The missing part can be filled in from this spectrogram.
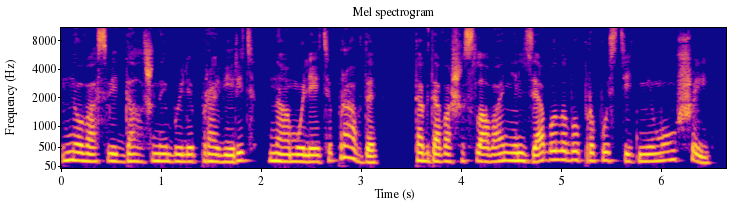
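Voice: medium pitch, fairly even intonation, brisk, darkish tone, no room sound, clean studio sound, natural voice. A reader voicing a young, curious and anxious female apprentice in an audiobook, who asks eager, pressing questions. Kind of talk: audiobook character reading.

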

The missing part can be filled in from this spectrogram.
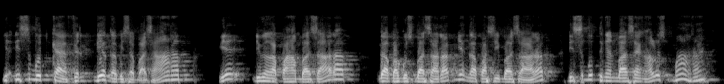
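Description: A male preacher teaches at a quick clip, his voice sitting a little high for a man. He explains things in a lively way, asks the audience questions and acts out little exchanges between people. The sound carries the roomy echo of a large lecture hall. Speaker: Islamic preacher. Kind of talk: religious lecture to a live audience.

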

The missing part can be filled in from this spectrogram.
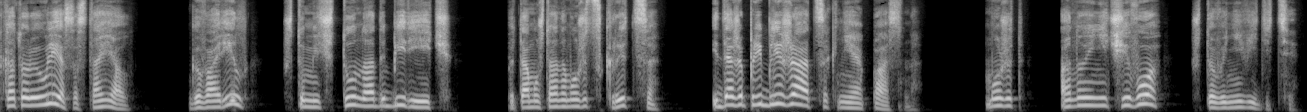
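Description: A reader voicing a timid, kind little boy mouse who talks eagerly and gently in a storybook reading. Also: mid-range voice, lively intonation, unhurried, dry recording, studio quality, pitched above the performer's own voice, natural voice. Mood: earnest.

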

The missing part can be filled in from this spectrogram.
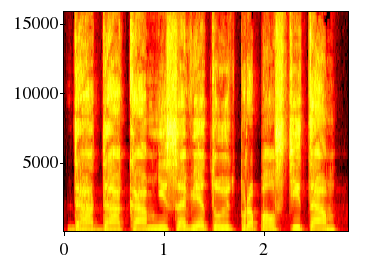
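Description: A man doing a hushed, strange little cave creature. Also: on the high side, unhurried, no echo, studio quality, pitched above the performer's own voice, natural voice. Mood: hushed, mysterious. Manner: soft near-whisper. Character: strange small cave creature, odd, secretive.

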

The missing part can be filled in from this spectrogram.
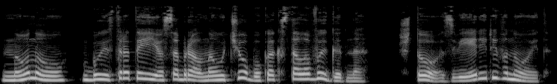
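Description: A cheeky, jovial young man who loves to needle the others, as a woman reads him. His voice is mellow and dry, close up. He sounds amused and mocking. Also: mid-range voice, expressive, a little slow, no room sound, natural voice. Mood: teasing. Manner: mocking, teasing.

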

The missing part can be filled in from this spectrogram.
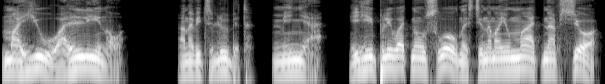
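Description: A man narrating a first-person story in a measured, dramatic reading. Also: fairly low pitch, dark tone, no echo, studio quality.

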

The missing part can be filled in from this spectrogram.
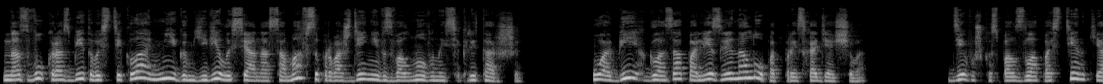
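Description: A woman narrating a novel as an audiobook in an even, expressive storytelling voice. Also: mid-range voice, brisk.

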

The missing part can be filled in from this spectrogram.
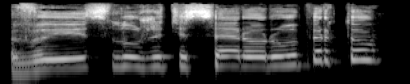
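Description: A man voicing a sharp, haughty young lady's maid who is suspicious and quick to take offence, in a read-aloud storybook. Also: sing-song. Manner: shrill and indignant.

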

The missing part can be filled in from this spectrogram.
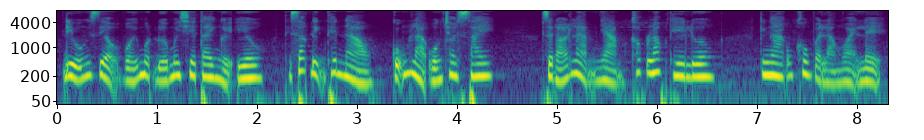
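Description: Warm, husky young woman narrating. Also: medium pitch, lively intonation, fast. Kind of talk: scripted first-person story narration.

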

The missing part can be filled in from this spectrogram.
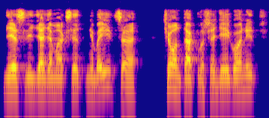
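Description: A male narrator voicing a bold, sharp-tongued young woman who answers with sarcastic retorts. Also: medium pitch, normal speed, lo-fi sound, lightly acted. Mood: snappy.

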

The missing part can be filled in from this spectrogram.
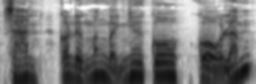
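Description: A man's voice: medium pitch, a little slow, warm tone, husky, dry recording, studio quality. A man reading a story, voicing a frail, delirious old woman teacher who mumbles.

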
